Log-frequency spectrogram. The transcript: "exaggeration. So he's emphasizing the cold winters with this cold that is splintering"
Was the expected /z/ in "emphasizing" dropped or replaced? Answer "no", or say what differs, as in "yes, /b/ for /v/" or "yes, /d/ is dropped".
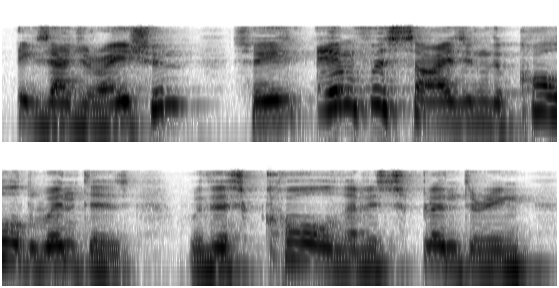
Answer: no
